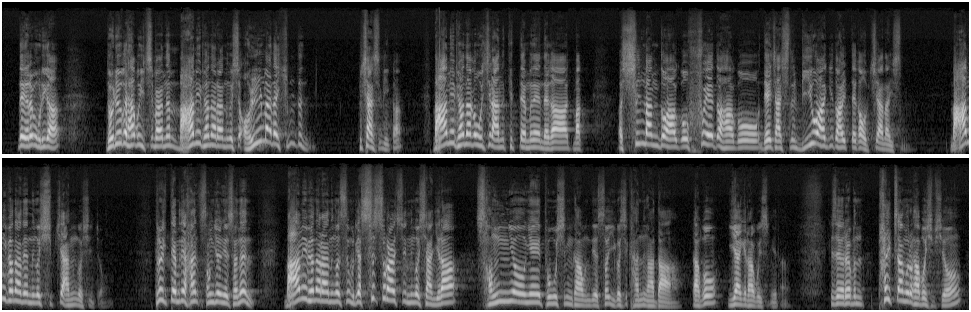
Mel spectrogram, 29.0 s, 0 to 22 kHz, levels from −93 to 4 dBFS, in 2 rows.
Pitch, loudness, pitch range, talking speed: 200 Hz, -24 LUFS, 170-245 Hz, 370 characters per minute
